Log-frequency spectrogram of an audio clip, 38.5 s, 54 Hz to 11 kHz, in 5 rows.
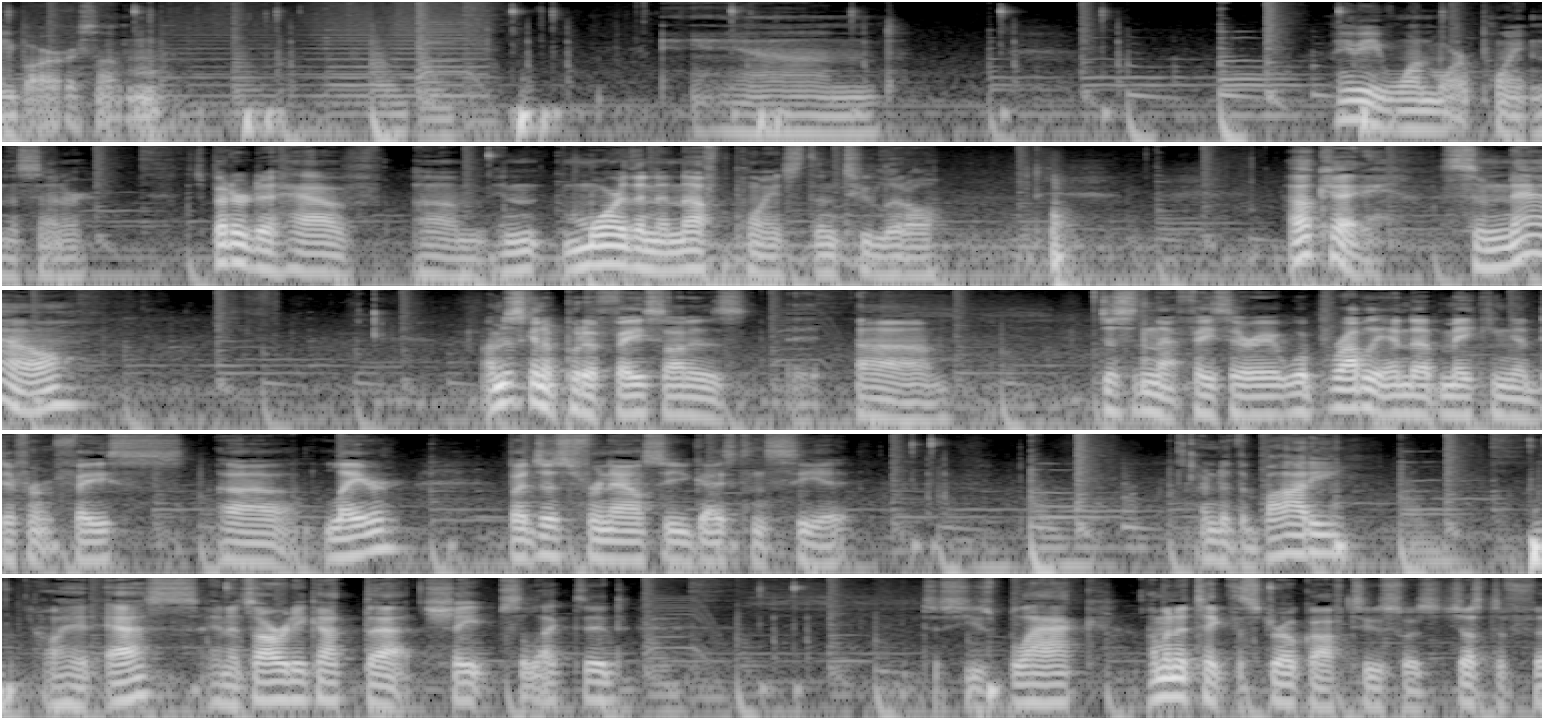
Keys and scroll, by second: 0.1 shift+t, 1.2 shift+t, 1.8 t, 2.5 c, 3.8 t, 6.8 a, 30.7 s.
